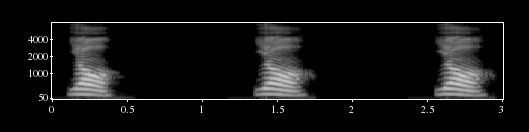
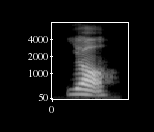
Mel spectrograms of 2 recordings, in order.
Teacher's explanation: Vocal 여 se clasifica como vocal simple, pero fonéticamente es una vocal doble. El sonido inicial es i e instantáneamente termina con o. Cuidado, suena como un solo sonido, no dos sonidos separados y o.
